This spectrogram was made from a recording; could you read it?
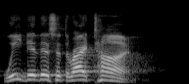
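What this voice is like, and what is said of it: Half-hearted Jerry Jones impression. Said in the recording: “Jerry Jones would say... that's a lame impersonation... I was kind of half trying to and not really trying to because I knew it would sound more like Ross Perot”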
